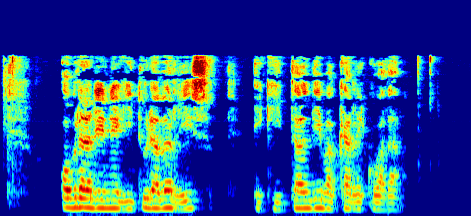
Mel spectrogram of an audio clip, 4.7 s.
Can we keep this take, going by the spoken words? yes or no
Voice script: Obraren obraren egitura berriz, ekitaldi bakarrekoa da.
no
